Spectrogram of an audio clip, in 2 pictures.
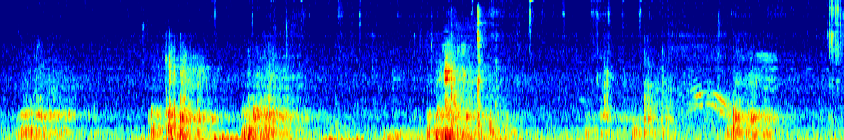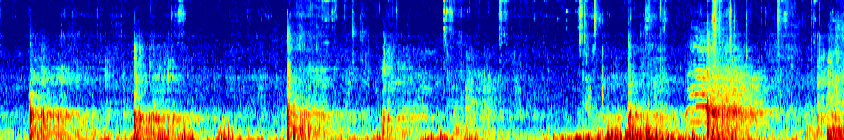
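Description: Padel rally: the ball is struck with paddles and bounces off the court and glass walls in sharp knocks roughly a second apart, with players' voices. A louder burst of voices and movement comes near the end.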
